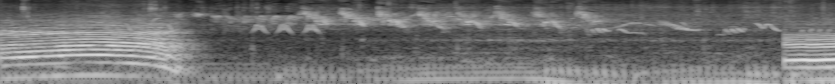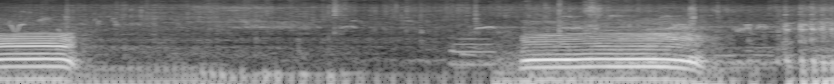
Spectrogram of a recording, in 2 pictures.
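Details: A herd of cows, being led home along a rural path after grazing on grass, gives loud, drawn-out moos while small birds chirp in the background.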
